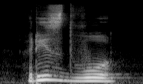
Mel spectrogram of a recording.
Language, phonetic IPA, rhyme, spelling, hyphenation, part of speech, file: Ukrainian, [rʲizdˈwɔ], -ɔ, Різдво, Рі‧здво, proper noun, Uk-різдво.ogg
- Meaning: 1. Christmas 2. Nativity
